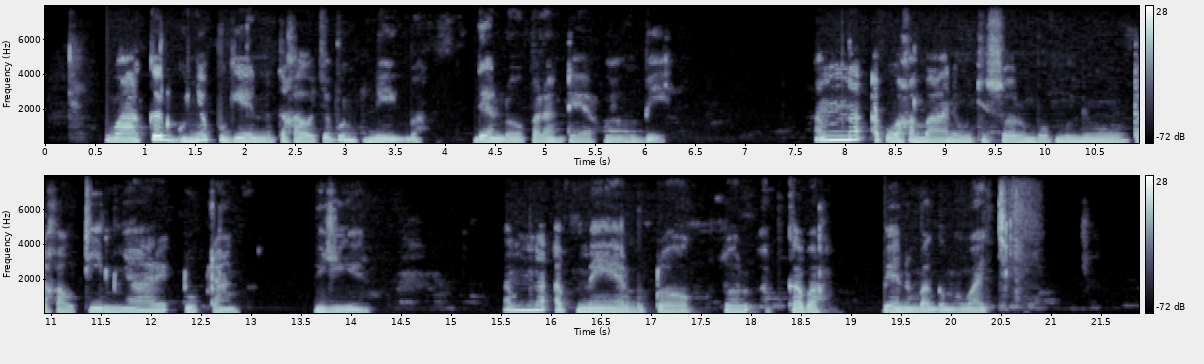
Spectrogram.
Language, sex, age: Wolof, female, 25-35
